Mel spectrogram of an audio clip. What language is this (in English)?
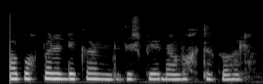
Pashto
